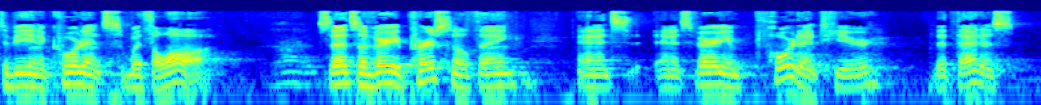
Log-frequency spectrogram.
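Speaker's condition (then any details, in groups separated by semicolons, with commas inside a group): No condition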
